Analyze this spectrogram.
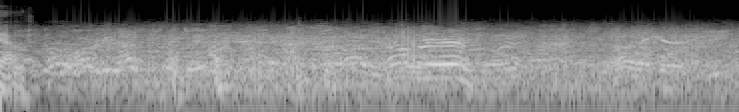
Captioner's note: crowd noise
